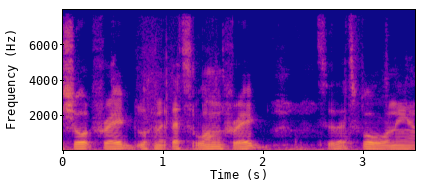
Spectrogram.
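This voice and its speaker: Moderate-paced speech in an Australian accent, with light background noise. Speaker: YouTube travel vlogger. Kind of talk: DIY tutorial. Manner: casual, halting with fillers. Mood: relaxed, cheerful. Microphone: phone near.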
